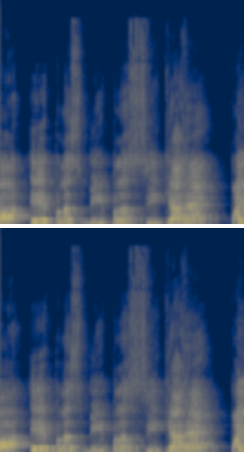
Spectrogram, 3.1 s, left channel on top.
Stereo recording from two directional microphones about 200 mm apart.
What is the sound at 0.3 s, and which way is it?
A man's voice, 20° left (ahead or behind).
